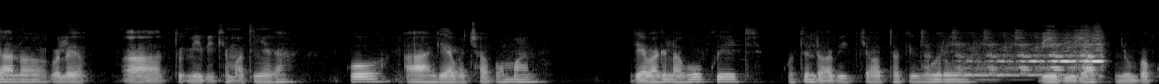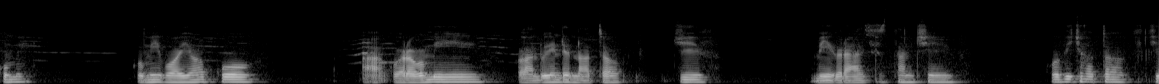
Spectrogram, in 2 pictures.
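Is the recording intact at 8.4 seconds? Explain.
Yes, the speech at 8.4 seconds plays through intact, with no dropout, click, distortion or other fault at that moment.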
